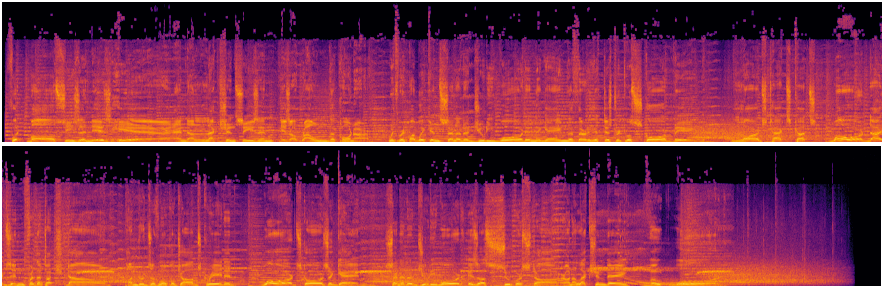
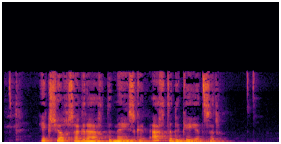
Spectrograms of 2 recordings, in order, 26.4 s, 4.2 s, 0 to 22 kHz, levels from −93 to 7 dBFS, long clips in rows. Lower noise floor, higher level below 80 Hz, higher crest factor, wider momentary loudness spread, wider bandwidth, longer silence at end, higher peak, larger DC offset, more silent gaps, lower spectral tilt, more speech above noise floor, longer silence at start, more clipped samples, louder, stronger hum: first, -55 dBFS vs -48 dBFS; first, -40 dBFS vs -66 dBFS; second, 12 dB vs 18 dB; second, 5 LU vs 13 LU; first, over 20 kHz vs 11.5 kHz; second, 0.6 s vs 0.8 s; first, -2 dBFS vs -6 dBFS; neither; neither; about the same, -3.5 dB/octave vs -3.5 dB/octave; first, 42 dB vs 26 dB; about the same, 0.05 s vs 0.1 s; neither; first, -13 LUFS vs -22 LUFS; neither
